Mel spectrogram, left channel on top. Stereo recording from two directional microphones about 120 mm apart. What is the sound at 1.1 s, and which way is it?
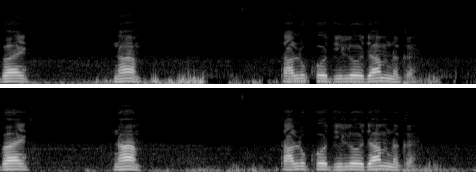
Speech, 20° left (ahead or behind).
